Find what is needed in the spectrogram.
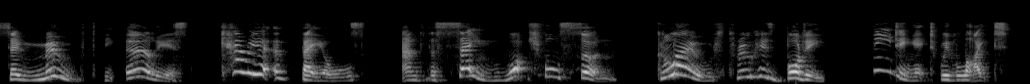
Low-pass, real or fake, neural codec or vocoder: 7.2 kHz; real; none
